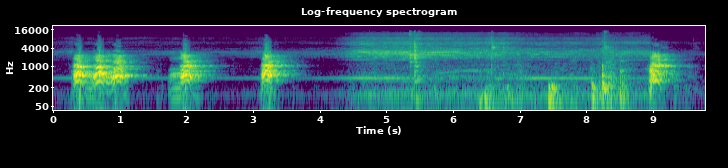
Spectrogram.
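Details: Max, a pet Siberian Husky, barks while chasing a remote-control helicopter through the house after hesitating at first. Short, sharp barks come in a quick burst, then singly, with a steady mechanical whir and hum between them.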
